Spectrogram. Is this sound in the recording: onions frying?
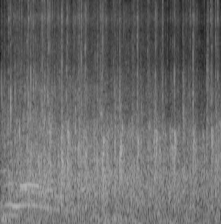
no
